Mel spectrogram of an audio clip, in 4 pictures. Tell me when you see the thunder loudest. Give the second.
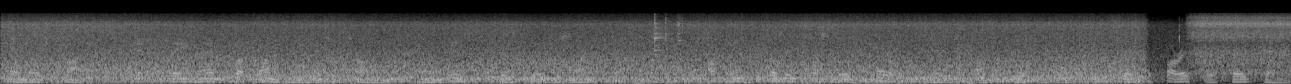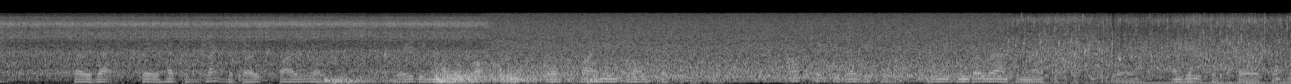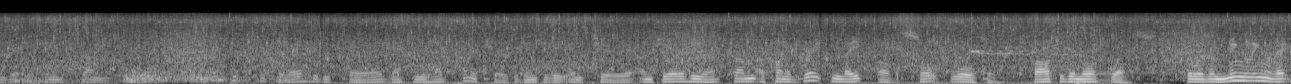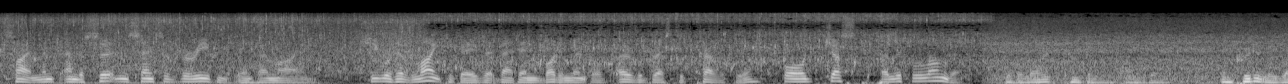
17 s.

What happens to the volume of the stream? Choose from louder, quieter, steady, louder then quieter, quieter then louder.
steady.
